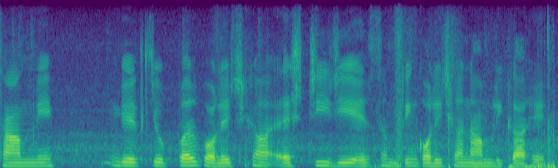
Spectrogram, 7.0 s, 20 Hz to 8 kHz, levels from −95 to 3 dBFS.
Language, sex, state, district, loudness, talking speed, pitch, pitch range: Hindi, female, Uttar Pradesh, Jyotiba Phule Nagar, -19 LUFS, 120 wpm, 150 Hz, 145-160 Hz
